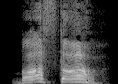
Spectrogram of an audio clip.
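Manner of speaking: high, loud outburst; exasperated yell; angry shout. A narrator's reading. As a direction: yell it, fed up. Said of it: "gridò".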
